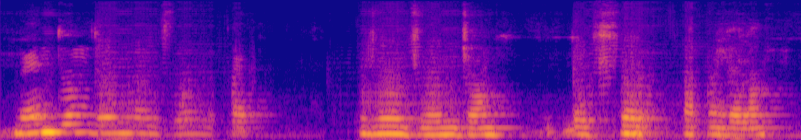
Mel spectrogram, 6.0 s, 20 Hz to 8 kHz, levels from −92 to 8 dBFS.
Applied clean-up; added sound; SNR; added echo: neural separator model SepFormer DNS4.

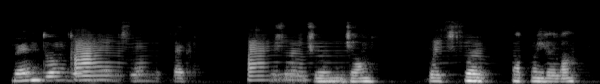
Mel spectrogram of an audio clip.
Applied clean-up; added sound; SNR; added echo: neural mask model DeepFilterNet 3.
